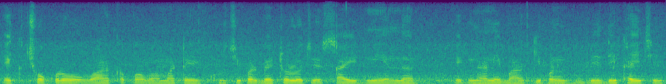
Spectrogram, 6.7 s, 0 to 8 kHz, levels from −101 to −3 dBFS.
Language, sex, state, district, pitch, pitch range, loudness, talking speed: Gujarati, male, Gujarat, Gandhinagar, 115 Hz, 115-120 Hz, -18 LUFS, 180 wpm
